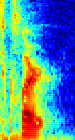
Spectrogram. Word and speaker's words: Klrt: And it was like 100 different languages, and all of them are just like K-L-R-T. And I was like, that's not Clurt. What? It's Clurt.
